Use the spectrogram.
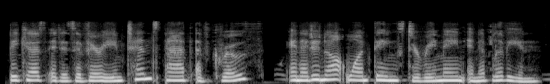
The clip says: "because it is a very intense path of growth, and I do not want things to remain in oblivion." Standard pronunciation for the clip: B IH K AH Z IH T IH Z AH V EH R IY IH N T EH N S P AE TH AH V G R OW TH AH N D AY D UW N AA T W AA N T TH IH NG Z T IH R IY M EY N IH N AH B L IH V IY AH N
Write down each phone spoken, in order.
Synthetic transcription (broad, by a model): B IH K AH Z IH T IH Z AH V EH R IY IH N T EH N S P AE TH AH V G R OW TH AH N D AY D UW N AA T W AA N TH IH NG Z T IH R IY M EY N IH N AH B L IH V IY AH N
